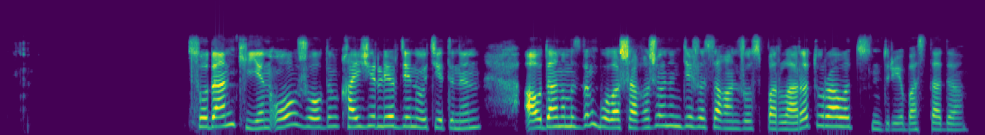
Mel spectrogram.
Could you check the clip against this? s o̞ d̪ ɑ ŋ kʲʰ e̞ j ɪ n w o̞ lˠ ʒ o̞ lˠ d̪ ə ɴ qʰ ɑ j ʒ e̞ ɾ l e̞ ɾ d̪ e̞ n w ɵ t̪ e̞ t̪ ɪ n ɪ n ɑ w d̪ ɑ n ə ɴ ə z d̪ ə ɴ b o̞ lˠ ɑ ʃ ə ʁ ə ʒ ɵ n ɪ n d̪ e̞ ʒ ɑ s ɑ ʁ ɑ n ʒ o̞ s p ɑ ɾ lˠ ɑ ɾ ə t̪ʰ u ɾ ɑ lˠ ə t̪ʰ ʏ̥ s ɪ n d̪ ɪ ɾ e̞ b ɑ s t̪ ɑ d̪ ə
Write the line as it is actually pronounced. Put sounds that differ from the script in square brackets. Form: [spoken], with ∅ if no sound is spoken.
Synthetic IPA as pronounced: s o̞ d̪ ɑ ŋ kʲʰ e̞ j ɪ n w o̞ lˠ ʒ o̞ lˠ d̪ ə ɴ qʰ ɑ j ʒ e̞ ɾ l e̞ ɾ d̪ e̞ n w ɵ t̪ e̞ t̪ ɪ n ɪ n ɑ w d̪ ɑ n ə [m] ə z d̪ ə ɴ b o̞ lˠ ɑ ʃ [ɑ] ʁ ə ʒ ɵ n ɪ n d̪ e̞ ʒ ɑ s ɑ ʁ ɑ n ʒ o̞ s p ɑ ɾ lˠ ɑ ɾ ə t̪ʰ u ɾ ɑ lˠ ə t̪ʰ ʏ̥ s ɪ n d̪ ɪ ɾ e̞ b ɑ s t̪ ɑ d̪ ə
